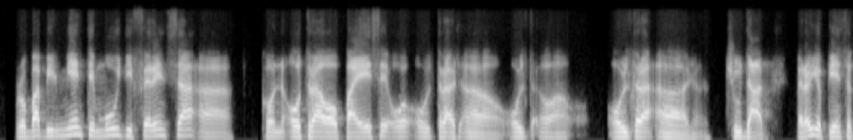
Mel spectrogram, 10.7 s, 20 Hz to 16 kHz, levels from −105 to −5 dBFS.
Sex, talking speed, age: male, 95 wpm, 50-69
